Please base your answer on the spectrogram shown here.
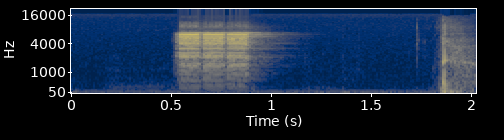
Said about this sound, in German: Beim Colorstar kommt dann ein entsprechendes Fehlergeräusch und der misst erst gar nicht.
